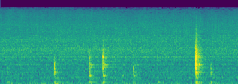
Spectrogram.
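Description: Wooden spatula stirring and breaking up ground beef in a cast iron skillet, knocking sharply against the pan about five times, loudest near the end, over a faint steady hiss.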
